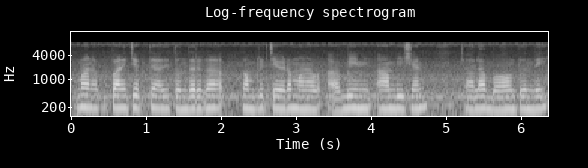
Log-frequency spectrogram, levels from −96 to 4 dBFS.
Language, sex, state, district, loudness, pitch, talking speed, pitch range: Telugu, female, Telangana, Nalgonda, -19 LUFS, 185 Hz, 120 wpm, 180-190 Hz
